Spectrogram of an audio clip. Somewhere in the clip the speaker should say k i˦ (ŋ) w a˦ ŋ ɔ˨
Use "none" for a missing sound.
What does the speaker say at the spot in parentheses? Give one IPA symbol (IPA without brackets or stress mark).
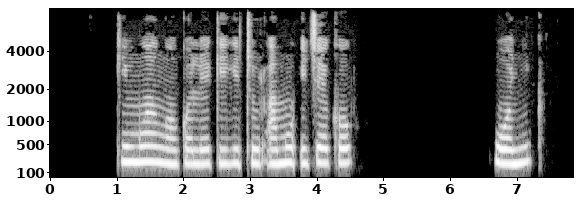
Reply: m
